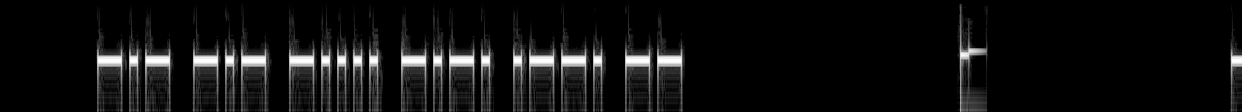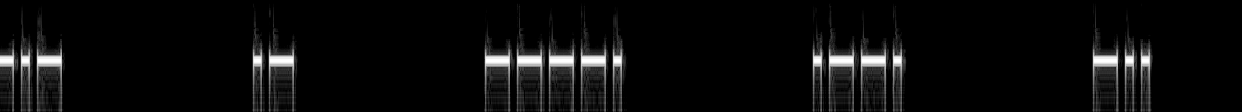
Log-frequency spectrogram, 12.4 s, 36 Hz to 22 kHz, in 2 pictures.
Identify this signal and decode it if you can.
Morse code, heard as a keyed tone, about 30 wpm, spaced as for 14 wpm, 700 Hz. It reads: KK6CPM KA9PD
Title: USA Call Signs - 6 Characters - 8x Character Spacing - 30wpm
